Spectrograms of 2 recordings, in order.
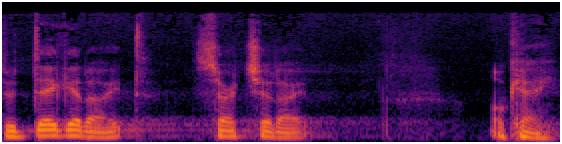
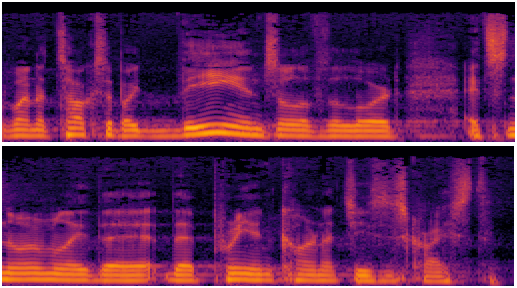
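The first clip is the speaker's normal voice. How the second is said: usual speaking voice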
